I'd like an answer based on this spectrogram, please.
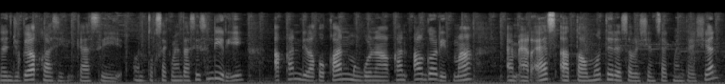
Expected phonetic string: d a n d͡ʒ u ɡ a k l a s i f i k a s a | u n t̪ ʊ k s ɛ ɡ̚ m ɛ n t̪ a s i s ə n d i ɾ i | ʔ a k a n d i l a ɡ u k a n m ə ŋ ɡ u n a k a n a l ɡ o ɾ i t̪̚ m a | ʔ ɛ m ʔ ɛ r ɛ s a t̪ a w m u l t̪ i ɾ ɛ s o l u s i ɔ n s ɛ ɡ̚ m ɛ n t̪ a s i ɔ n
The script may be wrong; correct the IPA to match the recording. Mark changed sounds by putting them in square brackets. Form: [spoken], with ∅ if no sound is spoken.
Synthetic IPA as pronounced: d a n d͡ʒ u ɡ a k l a s i f i k a s [i] | u n t̪ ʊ k s ɛ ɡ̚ m ɛ n t̪ a s i s ə n d i ɾ i | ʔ a k a n d i l a [k] u k a n m ə ŋ ɡ u n a k a n a l ɡ o ɾ i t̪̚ m a | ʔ ɛ m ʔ ɛ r ɛ s a t̪ a w m u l t̪ i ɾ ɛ s o l u s i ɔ n s ɛ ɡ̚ m ɛ n t̪ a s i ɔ n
